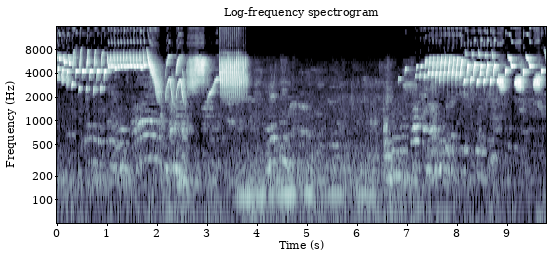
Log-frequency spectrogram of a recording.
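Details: Misto hybrid canary singing on a training tape for young birds: bursts of fast, high trilled notes and downward sweeps, broken by a quiet gap of several seconds before the rapid chattering trill resumes.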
